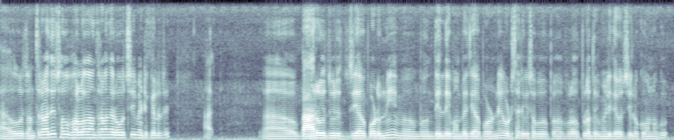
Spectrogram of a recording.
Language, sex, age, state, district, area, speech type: Odia, male, 30-45, Odisha, Ganjam, urban, spontaneous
